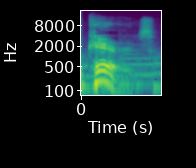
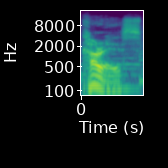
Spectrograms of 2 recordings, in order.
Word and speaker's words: Cares: Carl Cares. Okay, it's actually pronounced Caris, but I mean, look, the spelling in the manual is Carl Cares.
